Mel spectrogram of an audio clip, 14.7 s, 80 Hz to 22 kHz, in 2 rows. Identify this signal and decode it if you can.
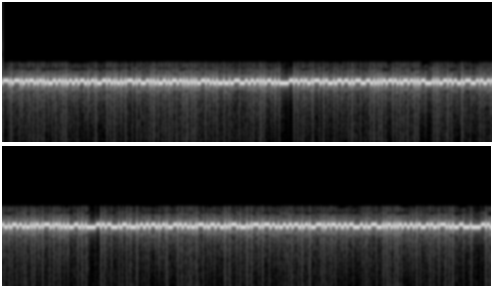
RTTY, about 45.45 baud. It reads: DURING FEBRUARY 1984, LEBANONS ARMY COLLAPSED, MAKING PEACEKEEPING IMPOSSIBLE.
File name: fsk170 / battleshipnj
